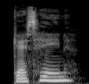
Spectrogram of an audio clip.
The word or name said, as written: gashane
